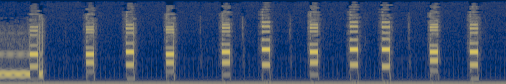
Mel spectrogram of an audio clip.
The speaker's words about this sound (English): That button and that button and those seven buttons. And yes, now I have a dial tone.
